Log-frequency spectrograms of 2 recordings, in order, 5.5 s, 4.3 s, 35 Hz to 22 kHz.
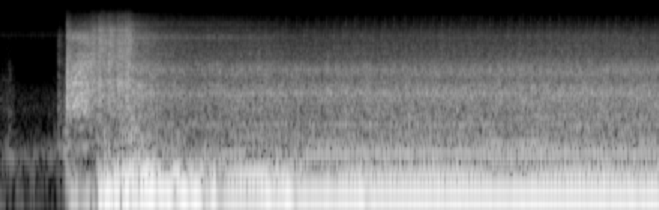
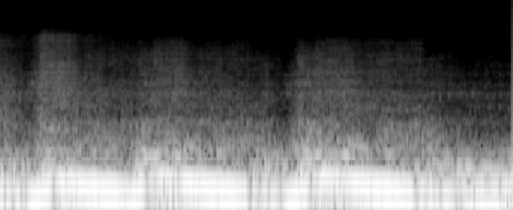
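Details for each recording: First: Honda D16Y7 non-VTEC head fitted with a VTEC cam with VTEC locked, first cold start after install: catches after a brief crank, settles to a steady, slightly lumpy cold idle; running rich because cold, tuning still to be done. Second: Honda D16Y7 non-VTEC head with locked VTEC cam, cold just after first start, idle air control valve turned up: low rumbling idle rises quickly on a short blip and drops back cleanly; responsive, air-fuel a little rich (about 10.3) from cold.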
